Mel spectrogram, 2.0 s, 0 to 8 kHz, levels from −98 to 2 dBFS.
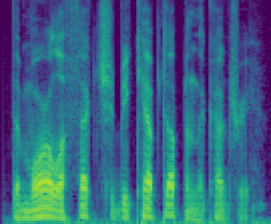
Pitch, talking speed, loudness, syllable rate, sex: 95 Hz, 295 wpm, -17 LUFS, 7.3 syllables/s, male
